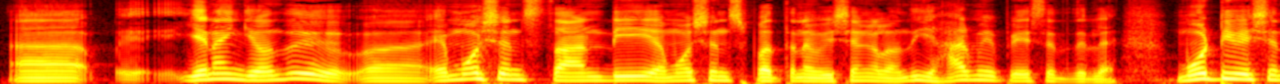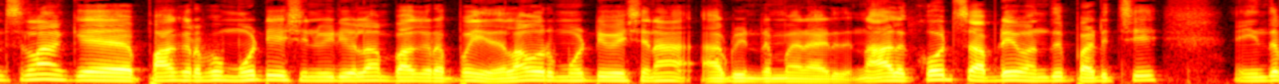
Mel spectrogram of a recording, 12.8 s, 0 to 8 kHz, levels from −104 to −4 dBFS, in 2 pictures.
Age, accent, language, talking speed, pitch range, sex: 30-49, native, Tamil, 135 wpm, 115-160 Hz, male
